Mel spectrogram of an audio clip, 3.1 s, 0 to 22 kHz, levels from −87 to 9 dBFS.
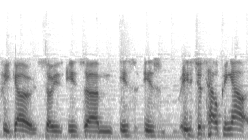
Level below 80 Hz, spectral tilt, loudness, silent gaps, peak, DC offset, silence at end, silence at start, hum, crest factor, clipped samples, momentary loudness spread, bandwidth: -56 dBFS; -7 dB/octave; -21 LUFS; none; -4 dBFS; under 0.1%; 0 s; 0 s; none; 16 dB; under 0.1%; 5 LU; 6.6 kHz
